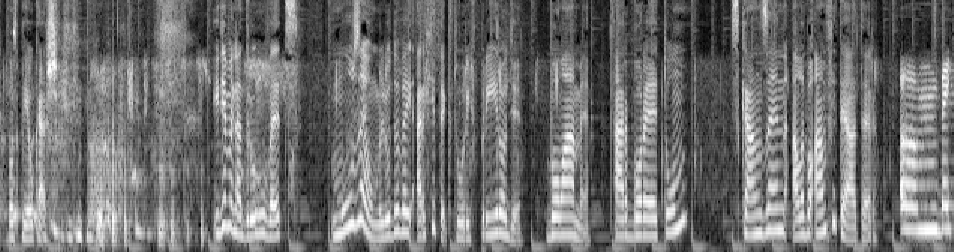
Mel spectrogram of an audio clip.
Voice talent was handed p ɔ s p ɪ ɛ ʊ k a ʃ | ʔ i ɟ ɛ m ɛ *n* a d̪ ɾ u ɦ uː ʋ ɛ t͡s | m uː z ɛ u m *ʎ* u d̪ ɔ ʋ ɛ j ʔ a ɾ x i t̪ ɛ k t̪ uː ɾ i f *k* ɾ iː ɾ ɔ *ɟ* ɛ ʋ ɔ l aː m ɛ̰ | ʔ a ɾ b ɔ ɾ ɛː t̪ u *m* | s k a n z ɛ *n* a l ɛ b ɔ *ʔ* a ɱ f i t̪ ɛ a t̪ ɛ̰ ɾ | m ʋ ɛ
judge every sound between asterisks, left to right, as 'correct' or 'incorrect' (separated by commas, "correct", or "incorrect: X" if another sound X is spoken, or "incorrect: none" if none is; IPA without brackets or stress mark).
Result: correct, correct, incorrect: p, correct, correct, correct, correct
